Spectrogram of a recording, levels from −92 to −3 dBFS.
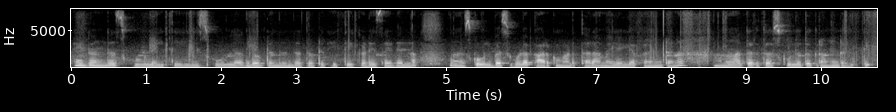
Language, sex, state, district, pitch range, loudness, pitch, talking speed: Kannada, female, Karnataka, Belgaum, 195-210 Hz, -27 LUFS, 200 Hz, 145 wpm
